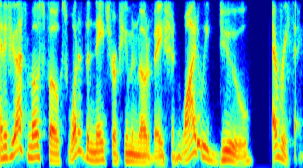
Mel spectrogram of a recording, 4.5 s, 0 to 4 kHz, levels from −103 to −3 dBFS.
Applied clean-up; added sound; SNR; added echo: none; none; none; none.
